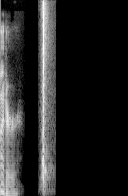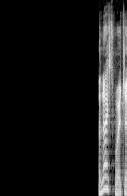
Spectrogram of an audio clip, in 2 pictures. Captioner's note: golf ball hit sound effect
